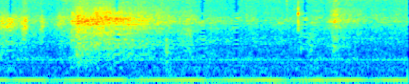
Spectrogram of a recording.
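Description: A paper page of a large colouring book being turned, a brief papery swish about half a second in, over a steady low hum.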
